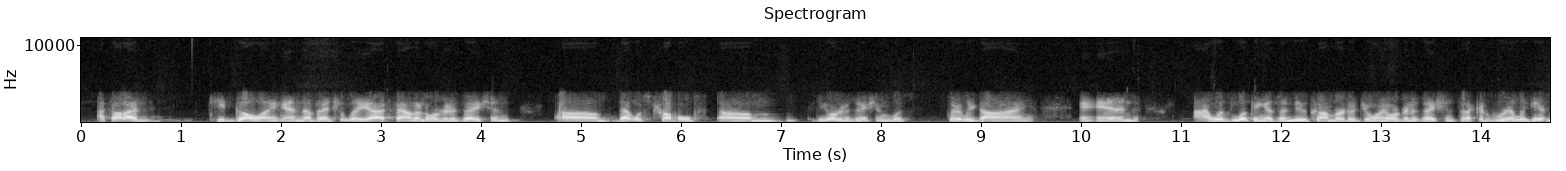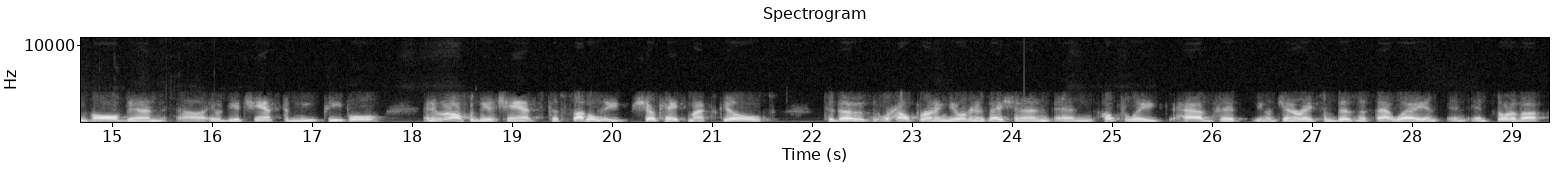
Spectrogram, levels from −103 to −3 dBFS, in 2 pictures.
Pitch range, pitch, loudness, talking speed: 115-135 Hz, 125 Hz, -21 LUFS, 175 wpm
